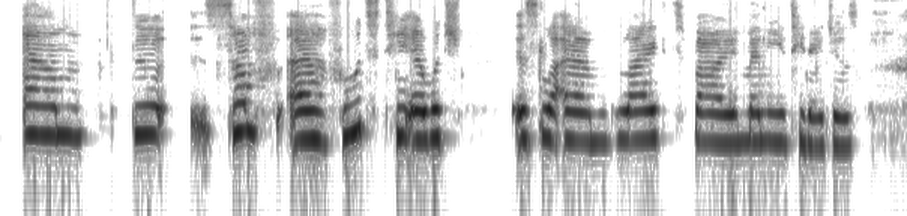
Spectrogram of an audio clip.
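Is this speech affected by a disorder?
No.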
